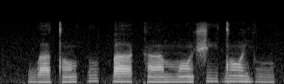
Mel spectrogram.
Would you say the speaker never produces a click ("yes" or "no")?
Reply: yes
